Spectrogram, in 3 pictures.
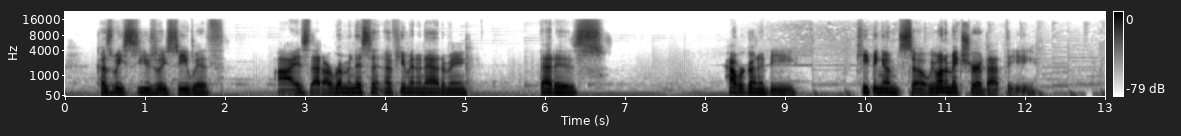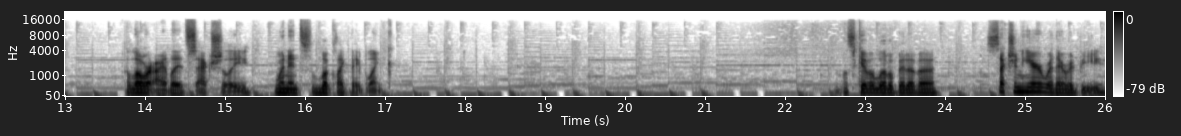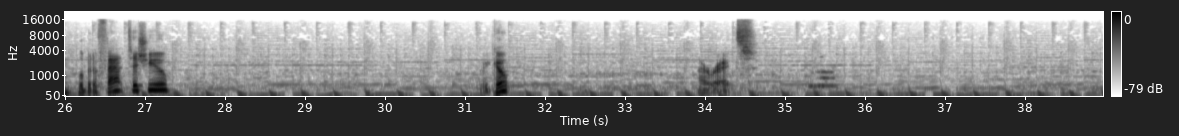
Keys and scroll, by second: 13.6 ctrl+z, 17.9 s, 34.2 s.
